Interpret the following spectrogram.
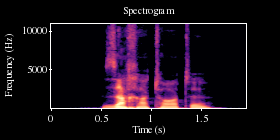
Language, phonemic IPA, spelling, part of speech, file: German, /ˈsaχɐˌtɔɐ̯tɛ/, Sachertorte, noun, De-Sachertorte.ogg
- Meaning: Sacher torte (specific type of chocolate torte)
